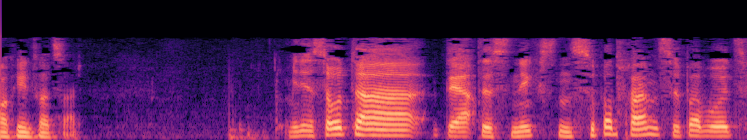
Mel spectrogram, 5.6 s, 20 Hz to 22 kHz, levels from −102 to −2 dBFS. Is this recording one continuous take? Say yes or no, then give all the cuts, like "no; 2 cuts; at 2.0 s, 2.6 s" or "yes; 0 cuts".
no; 2 cuts; at 3.6 s, 4.6 s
